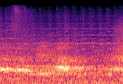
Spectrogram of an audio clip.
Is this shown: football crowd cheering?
yes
